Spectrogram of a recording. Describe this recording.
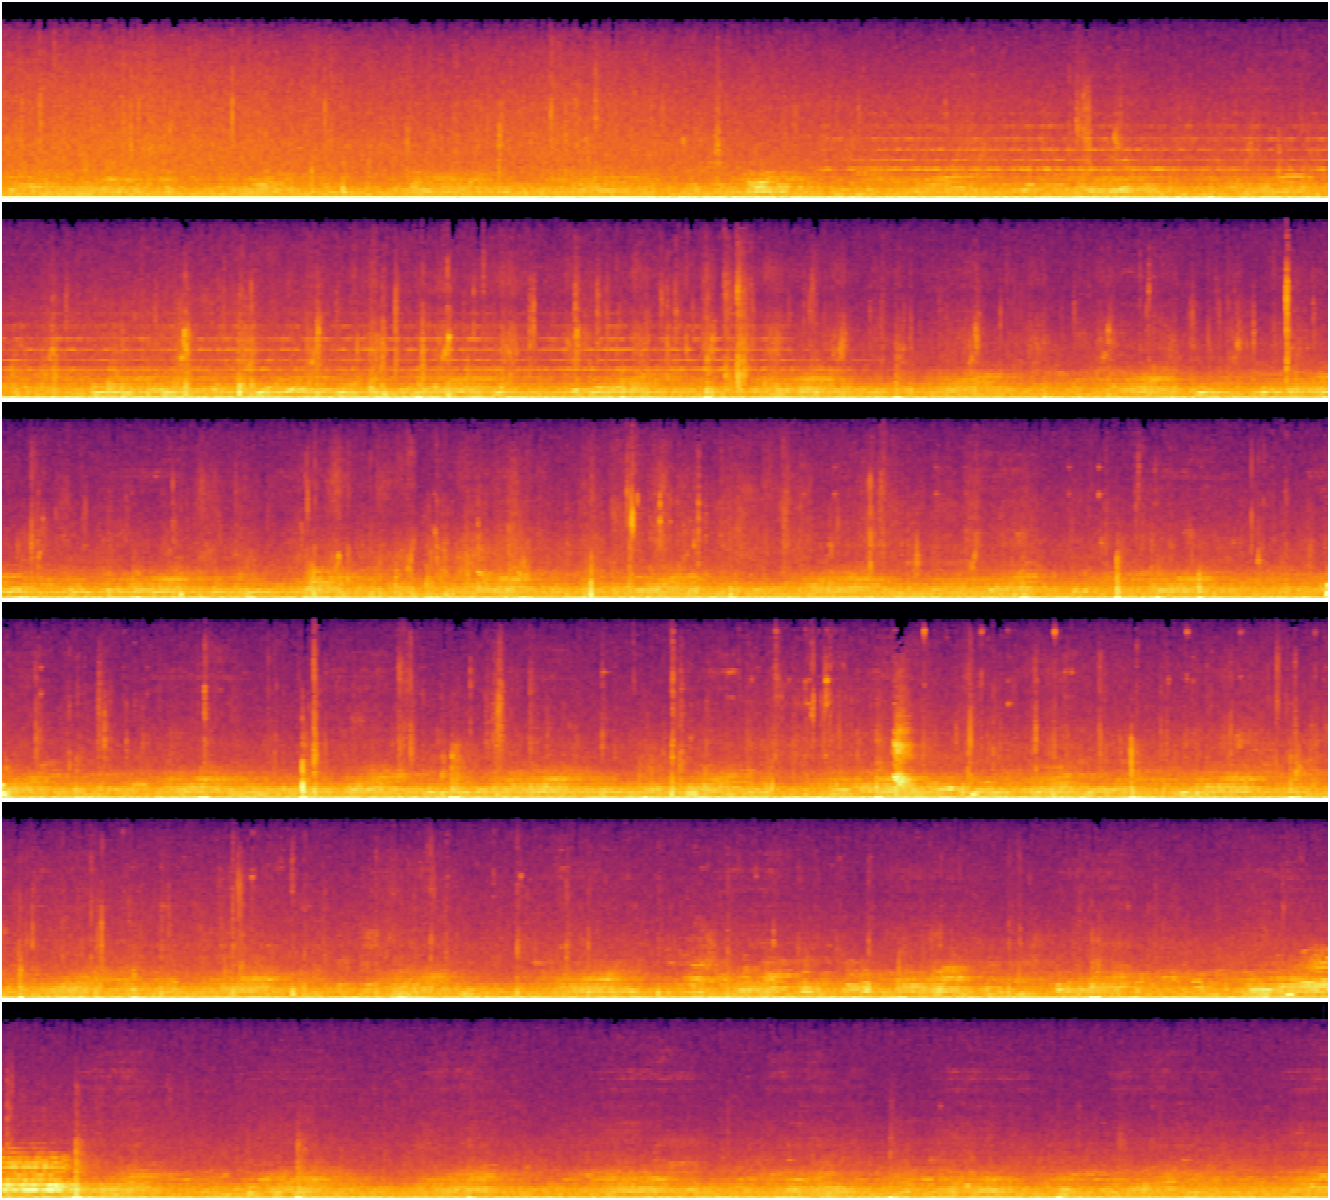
a mild september afternoon. ambience in the heart of the housing estate, jet, kinds playing during classes break.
